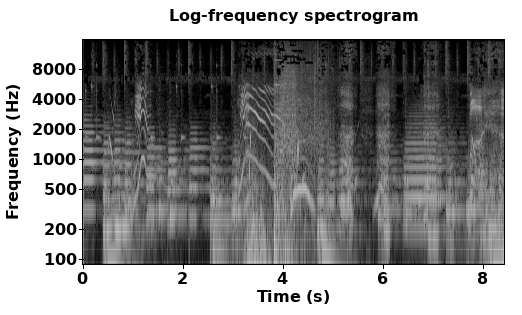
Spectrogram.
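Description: A cartoon cat lets out several loud, close meows and squeals, some rising and some falling, mixed with jingles and sound effects from a football cartoon.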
